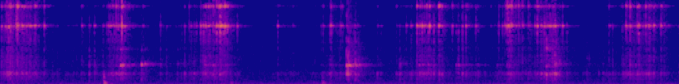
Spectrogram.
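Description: A small dark amber glass supplement bottle with a gold metal cap and paper label, holding capsules, is held in the hand, turned and tapped with long pink natural nails. Quiet, bright clicking taps come in irregular bursts, each short and high-pitched with a brief glassy ring, with possible faint rattling of the capsules inside.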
